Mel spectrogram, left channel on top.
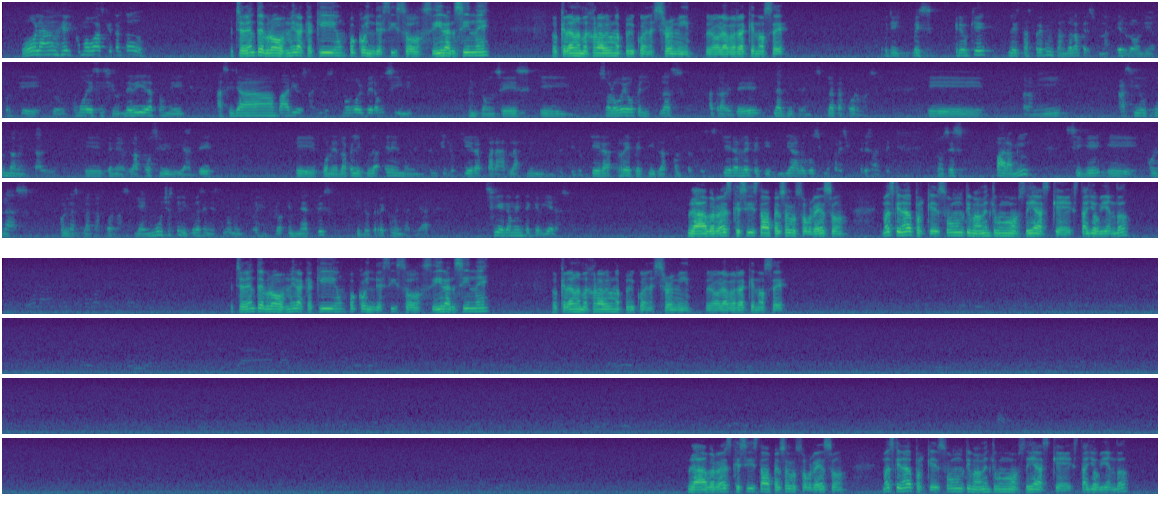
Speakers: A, on the left (about 55°); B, on the left (about 20°).
A: Hola Ángel, ¿cómo vas? ¿Qué tal todo?
B: Excelente, bro. Mira que aquí un poco indeciso si ir al cine o quedarme mejor a ver una película en streaming, pero la verdad que no sé.
A: Oye, pues creo que le estás preguntando a la persona errónea porque yo como decisión de vida tomé hace ya varios años no volver a un cine, entonces eh, solo veo películas a través de las diferentes plataformas. Eh, para mí ha sido fundamental eh, tener la posibilidad de eh, poner la película en el momento en que yo quiera, pararla en el momento en que yo quiera, repetirla cuantas veces quiera, repetir un diálogo si me pareció interesante. Entonces, para mí, sigue eh, con, las, con las plataformas. Y hay muchas películas en este momento, por ejemplo, en Netflix, que yo te recomendaría ciegamente que vieras.
B: La verdad es que sí estaba pensando sobre eso. Más que nada porque son últimamente unos días que está lloviendo,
